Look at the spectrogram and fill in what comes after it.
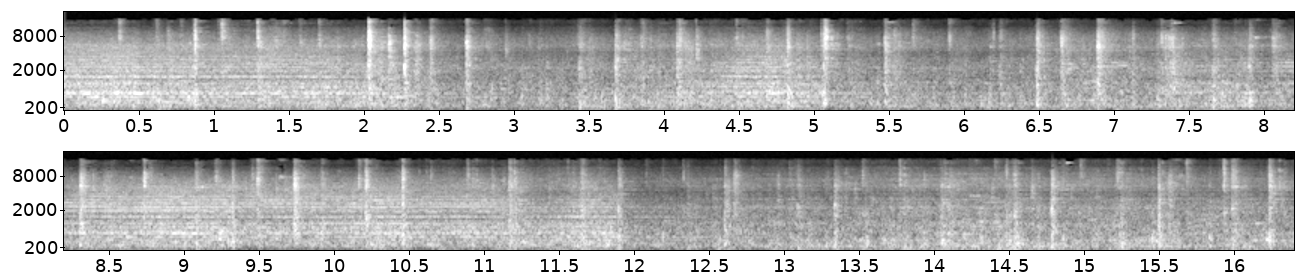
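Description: Excursion train rolling over jointed rail, its wheels clicking over the joints, while its horn sounds two long blasts for a highway grade crossing. The first blast fades about two and a half seconds in, and the second runs from about six to twelve seconds in.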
